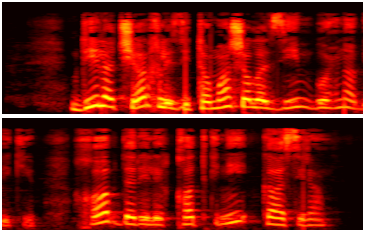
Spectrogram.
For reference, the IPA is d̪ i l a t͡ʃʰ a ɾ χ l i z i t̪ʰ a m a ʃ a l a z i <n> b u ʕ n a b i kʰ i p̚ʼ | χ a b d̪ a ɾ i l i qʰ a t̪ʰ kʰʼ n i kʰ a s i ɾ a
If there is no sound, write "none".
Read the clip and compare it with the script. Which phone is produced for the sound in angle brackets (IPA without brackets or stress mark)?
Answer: m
